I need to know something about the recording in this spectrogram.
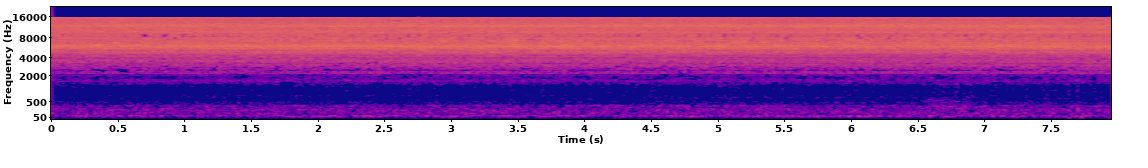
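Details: Continuous dry, hissing buzz of a western diamondback rattlesnake as it finishes off a mouse, level and unbroken for the whole stretch.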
